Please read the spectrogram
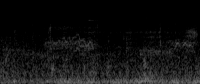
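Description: Quiet background of wind and small waves around an aluminium fishing boat on open water, with a low, steady rumble.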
